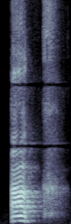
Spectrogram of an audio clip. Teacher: pada huruf K ketika kita wakof atau menghentikan bacaan, maka akan terdengar seperti ak, seperti ada H ya, ada hembusan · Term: hams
